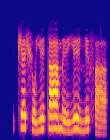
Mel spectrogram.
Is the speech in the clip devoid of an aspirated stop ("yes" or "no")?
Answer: yes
